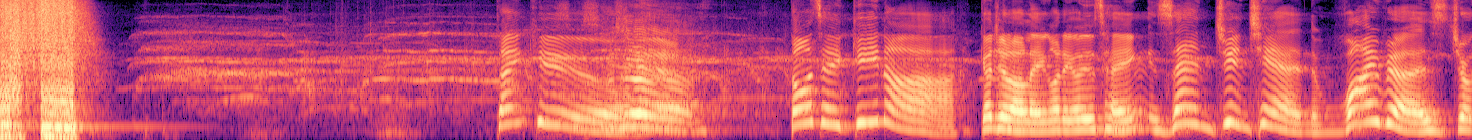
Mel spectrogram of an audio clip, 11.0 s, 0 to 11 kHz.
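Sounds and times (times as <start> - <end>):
loud electronic dance music: 0.0 - 0.8
audience cheering and screaming: 0.9 - 7.8.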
